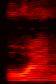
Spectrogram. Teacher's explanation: you say the n sound very quickly and then you force out the G sound from the back of your throat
